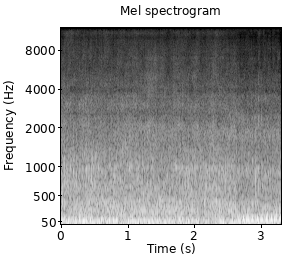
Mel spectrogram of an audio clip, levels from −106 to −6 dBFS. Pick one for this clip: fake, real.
fake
